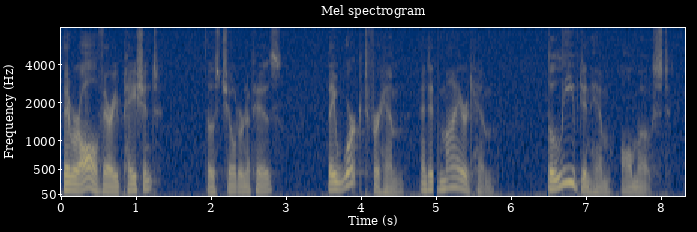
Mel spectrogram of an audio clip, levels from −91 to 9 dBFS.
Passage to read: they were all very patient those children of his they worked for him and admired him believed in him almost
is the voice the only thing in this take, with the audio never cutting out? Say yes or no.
no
